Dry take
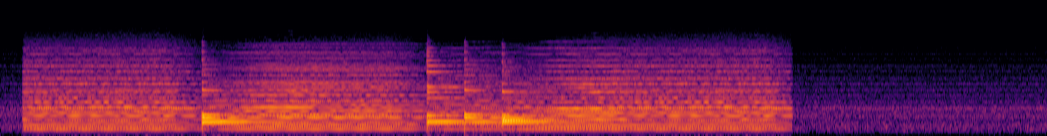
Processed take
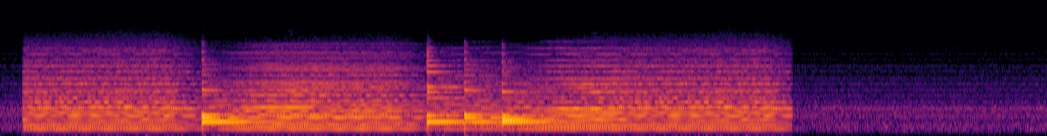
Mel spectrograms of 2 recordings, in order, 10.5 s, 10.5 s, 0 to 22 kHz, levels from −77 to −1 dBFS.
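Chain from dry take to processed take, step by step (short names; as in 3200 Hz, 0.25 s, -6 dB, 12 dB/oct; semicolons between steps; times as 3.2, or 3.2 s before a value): gain +1.5 dB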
